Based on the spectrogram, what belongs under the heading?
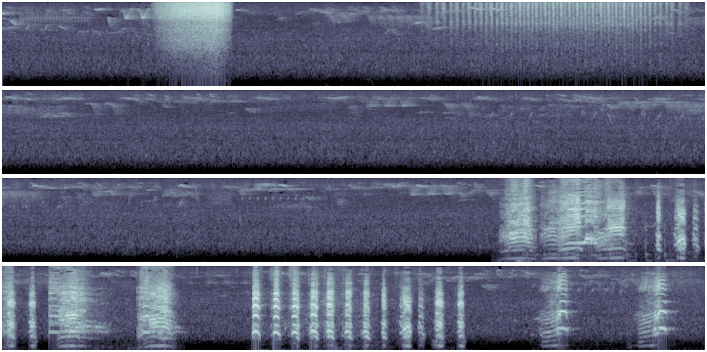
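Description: A short hiss about two seconds in and a longer hiss a few seconds later. After a quiet stretch come loud honking calls of geese: uneven clusters, a fast run of honks, then single honks near the end.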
